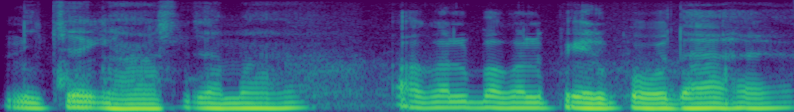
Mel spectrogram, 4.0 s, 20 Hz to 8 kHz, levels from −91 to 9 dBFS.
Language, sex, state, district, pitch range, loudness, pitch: Hindi, male, Bihar, Patna, 130-145 Hz, -14 LUFS, 140 Hz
